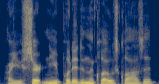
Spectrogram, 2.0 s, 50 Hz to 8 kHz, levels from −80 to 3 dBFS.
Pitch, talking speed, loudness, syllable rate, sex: 115 Hz, 300 wpm, -17 LUFS, 8.0 syllables/s, male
